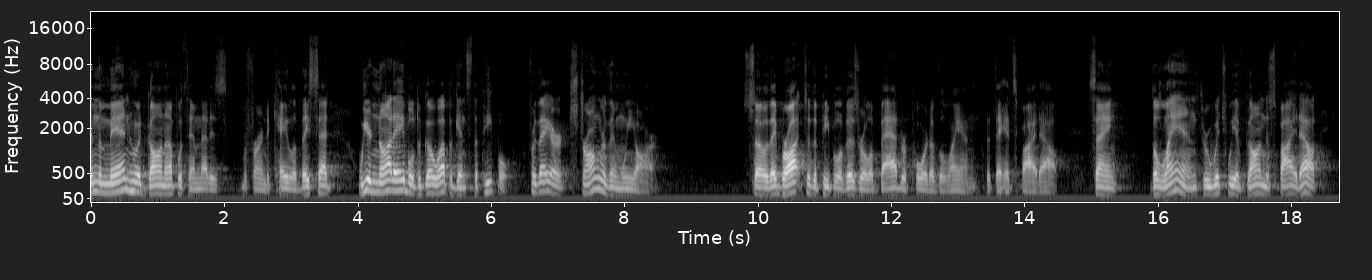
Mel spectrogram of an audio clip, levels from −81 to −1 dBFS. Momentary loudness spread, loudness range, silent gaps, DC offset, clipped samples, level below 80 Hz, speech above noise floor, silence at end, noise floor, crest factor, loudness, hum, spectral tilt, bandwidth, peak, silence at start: 15 LU; 8 LU; none; under 0.1%; under 0.1%; -62 dBFS; 37 dB; 0.3 s; -61 dBFS; 22 dB; -25 LUFS; none; -6.5 dB/octave; 13 kHz; -2 dBFS; 0 s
